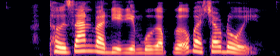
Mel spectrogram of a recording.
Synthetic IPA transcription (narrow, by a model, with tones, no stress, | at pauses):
t̪ʰəː˨˩jzaː˧nvaː˨˩ɗḭ˧˨əɗi˧˩əmɓu˨˧˦jɣa˨˩p̚ɣə̰ː˧˥vaː˨˩t͡ɕaː˧wɗo˧˩j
